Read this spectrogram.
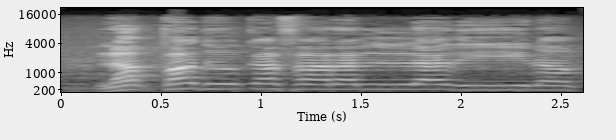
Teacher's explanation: لقد کفر اللہ نہیں پڑھیں گے، لقد دال کو زیر کریں گے، قلقلہ ادا کریں گے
